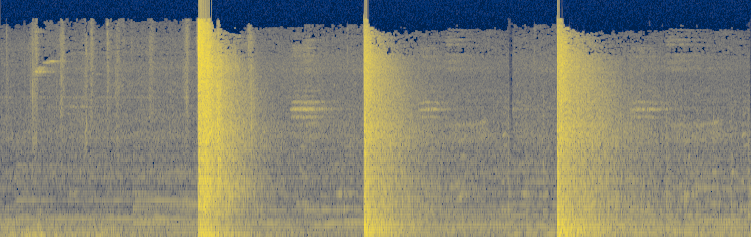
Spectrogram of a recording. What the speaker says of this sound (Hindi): मुझे तो ये स्काई शॉट अच्छा लगा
